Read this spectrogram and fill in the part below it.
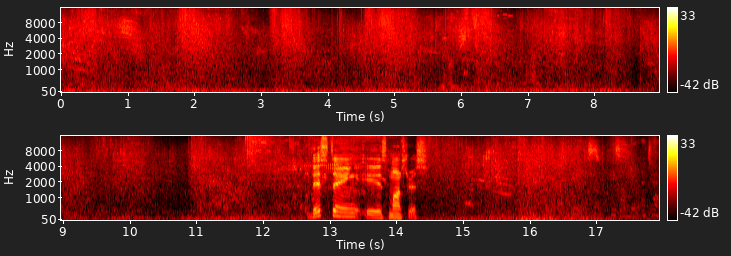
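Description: Weapons fire in a video game battle.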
